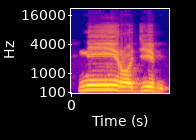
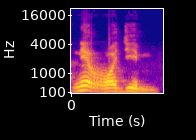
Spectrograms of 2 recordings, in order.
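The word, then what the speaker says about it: الرَّجِيمِ: kalimat taawud atau istiadah kesalahan-kesalahan umum yang terutama pada kata minait harusnya minasyaitan kemudian nirjim itu juga salah harusnya nirrojim karena di dua kata itu ada huruf atau disebut juga alif lam Syamsiah.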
